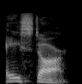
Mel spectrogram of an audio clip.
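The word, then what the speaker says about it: Sagittarius A*: its Center known as Sagittarius A asterisk pronounced a star which is more than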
